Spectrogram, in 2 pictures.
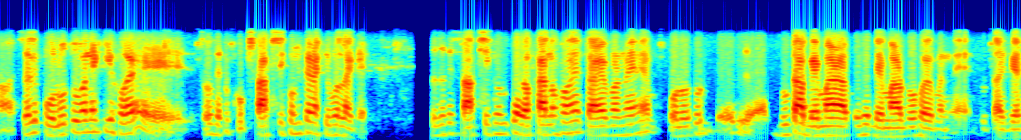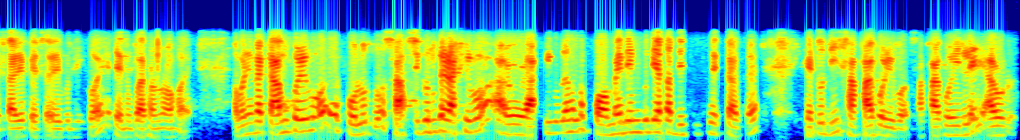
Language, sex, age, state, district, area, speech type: Assamese, male, 30-45, Assam, Jorhat, urban, conversation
